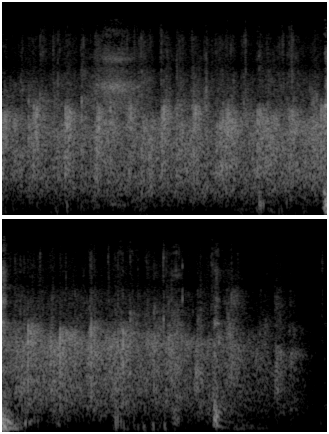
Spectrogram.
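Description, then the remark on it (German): Sustained audience applause welcoming a guest onto the stage, a dense wash of many hands clapping at steady volume for several seconds before gradually tapering off at the end. “Und wir geben dir einen herzlichen Applaus.”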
